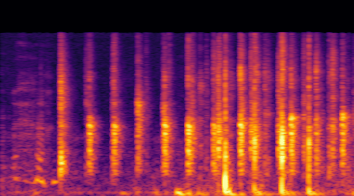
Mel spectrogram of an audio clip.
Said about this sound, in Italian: Oi, facciamo un applauso.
